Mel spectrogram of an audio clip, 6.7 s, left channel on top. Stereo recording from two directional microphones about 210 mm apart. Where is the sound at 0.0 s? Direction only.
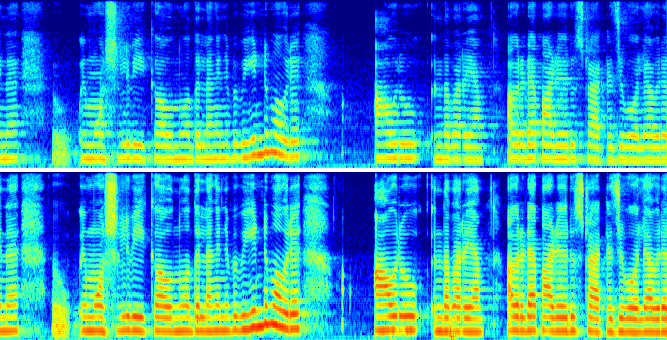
45° right (ahead or behind).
